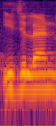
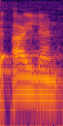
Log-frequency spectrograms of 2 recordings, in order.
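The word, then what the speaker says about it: island: पढ़ेंगे, इसको क्या है, इजलैंड मत पढ़िएगा। कोई इजलैंड अगर पढ़े तो इजलैंड आपका गलत माना जाएगा, ठीक। इसे आइलैंड पढ़ेंगे, क्या पढ़ेंगे फ्रेंड इसमें, आइलैंड, ठीक। यहाँ पर एस जो है आपका साइलेंट है, ठीक है, ये आपका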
